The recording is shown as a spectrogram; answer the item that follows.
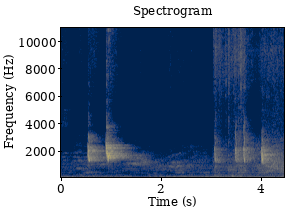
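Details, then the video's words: Vocal local sooty-headed bulbul from Java, loud and clear-voiced: two harsh falling bursts, a quiet gap, then a tight cluster of rapid chattering notes with a steady low hum beneath. "TRUCUKAN GACOR RECEH DURASI PANJANG"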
